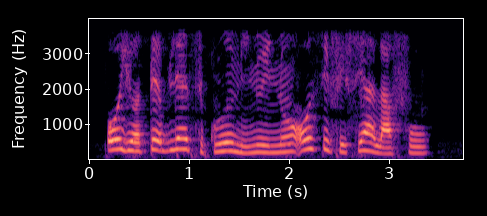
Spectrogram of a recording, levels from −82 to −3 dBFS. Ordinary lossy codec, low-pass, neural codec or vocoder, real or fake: none; 3.6 kHz; none; real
